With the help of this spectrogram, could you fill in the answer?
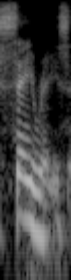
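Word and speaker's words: Sayrays: that s-a-y-r-a-y correct yeah it's like it says but it's pronounced like say rays s-a-y-r-a-y-s yeah because that's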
